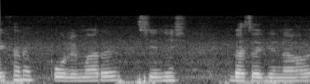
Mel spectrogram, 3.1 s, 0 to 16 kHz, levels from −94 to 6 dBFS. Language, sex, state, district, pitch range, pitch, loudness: Bengali, male, Tripura, West Tripura, 150-165 Hz, 160 Hz, -19 LUFS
